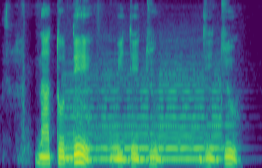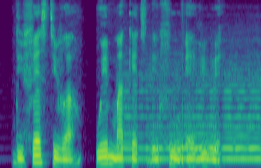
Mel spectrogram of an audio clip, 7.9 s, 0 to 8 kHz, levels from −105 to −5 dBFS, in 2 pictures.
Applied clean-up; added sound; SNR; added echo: neural mask model RNNoise.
